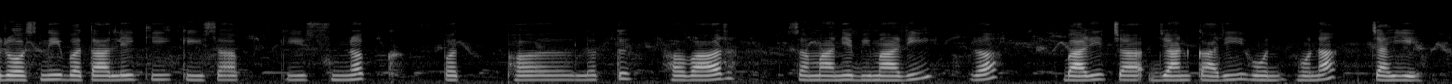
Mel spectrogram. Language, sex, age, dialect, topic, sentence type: Magahi, female, 31-35, Northeastern/Surjapuri, agriculture, statement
